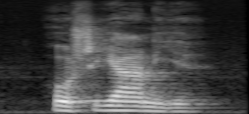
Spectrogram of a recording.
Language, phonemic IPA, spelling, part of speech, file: Dutch, /ˌoː.seːˈaːni.ə/, Oceanië, proper noun, Nl-Oceanië.ogg
- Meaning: Oceania ({{place|en|A <> composed of the islands of the central and southern Pacific Ocean, principally divided into Melanesia, Micronesia and Polynesia)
